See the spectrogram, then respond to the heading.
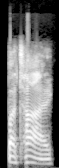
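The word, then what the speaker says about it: Bataille: they uh B batai I'm saying his name it's all Frenchy but this guy batai there's a silent l in there um he has uh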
